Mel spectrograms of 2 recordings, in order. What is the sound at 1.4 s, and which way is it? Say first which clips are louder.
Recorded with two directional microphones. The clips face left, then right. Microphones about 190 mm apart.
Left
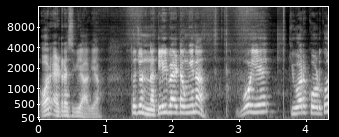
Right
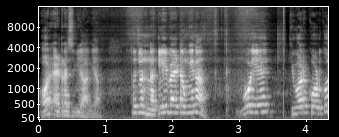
Speech: left 9 dB; 70° left (ahead or behind).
